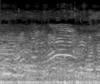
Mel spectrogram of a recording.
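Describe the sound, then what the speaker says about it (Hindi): Dense crowd babble at a busy village fair with stalls selling pictures of gods, vegetables and toys, many overlapping voices blending into a steady, close hubbub. "भीड़ एकदम पूरा ताबड़तोड़ भीड़ है"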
